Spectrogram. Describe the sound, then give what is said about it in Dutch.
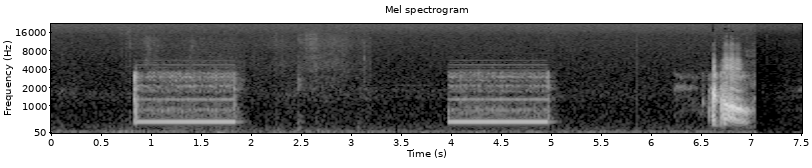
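A telephone call rings out to someone, with two long, even ringback tones separated by a pause, followed by a brief, louder burst of sound near the end. “Ja, laten we ze bellen.”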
